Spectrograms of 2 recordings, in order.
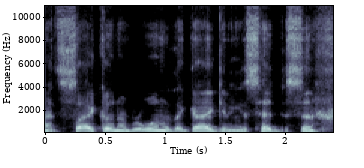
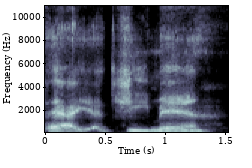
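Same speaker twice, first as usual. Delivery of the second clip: put-on tough-guy gangster voice. The speaker repeats his greeting to a viewer, now in a gangster voice. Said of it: "I should do that with a gangster voice".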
